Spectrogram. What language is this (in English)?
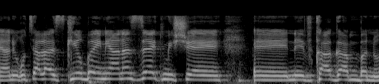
Hebrew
